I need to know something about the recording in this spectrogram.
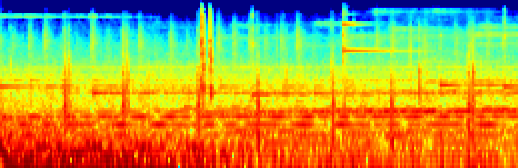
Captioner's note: dramatic music continues; footsteps fall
